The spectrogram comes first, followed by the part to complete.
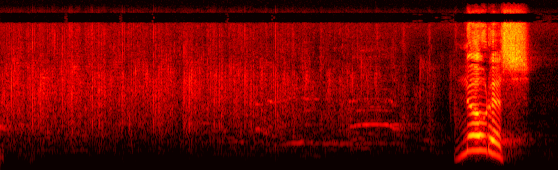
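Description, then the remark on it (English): A church audience claps hands to the Lord in a steady, dense wash of applause for several seconds, fading out before a single loud voice suddenly rings out at the end. “Come on, let's clap our hands to the Lord.”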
